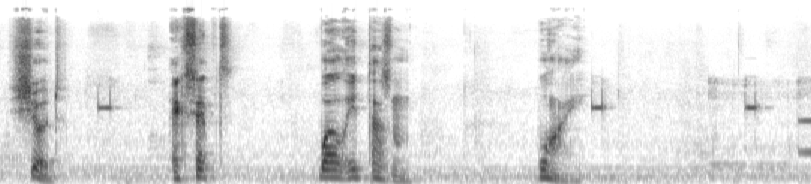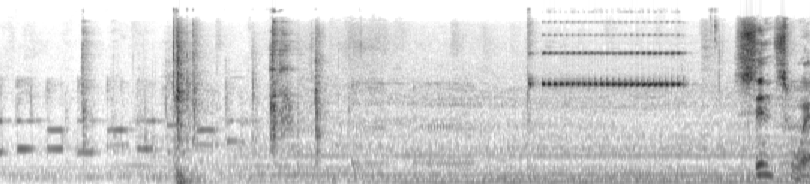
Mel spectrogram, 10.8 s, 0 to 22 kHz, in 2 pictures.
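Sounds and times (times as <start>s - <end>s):
speech: 0.1s - 0.5s, 1.2s - 2.8s, 3.6s - 4.0s, 10.4s - 10.8s
telephone ringing with unusual electronic tone: 4.8s - 10.0s.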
